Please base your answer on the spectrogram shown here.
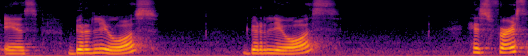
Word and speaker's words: Berlioz: baron maigel so his last name is miguel berlioz michael alexandrevich so first his last name is berlioz berlioz his first name is mikhail not michael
